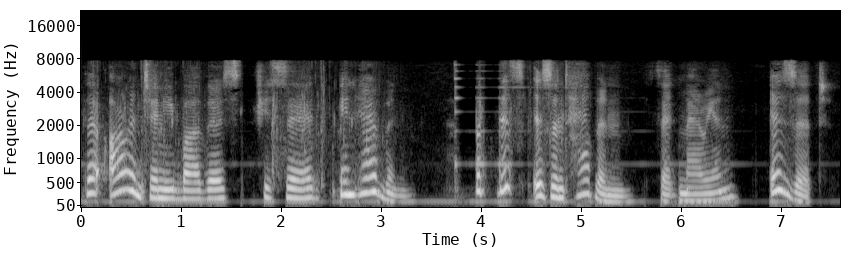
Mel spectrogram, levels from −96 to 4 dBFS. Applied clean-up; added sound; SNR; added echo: neural mask model RNNoise.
